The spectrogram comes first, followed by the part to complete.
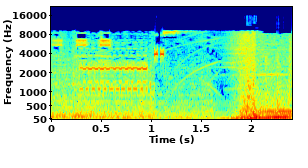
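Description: Electronic beeps of a TV channel's transition sting: three quick high beeps over a held tone, then one higher beep about a second in. Faint gliding sweeps follow, and a whoosh swells near the end.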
